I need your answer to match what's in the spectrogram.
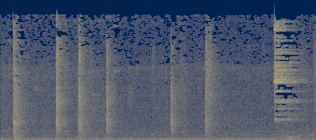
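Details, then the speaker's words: Honda CR-V front wheel rocked side to side by hand: six sharp, irregular metallic clunks from a loose lower control arm bolt. The new rear shock, bushing and stabilizer link had not stopped the noise. "Aba, may maingay mga boss 'ag inuga ko itong gulong. Pakinggan niyo."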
